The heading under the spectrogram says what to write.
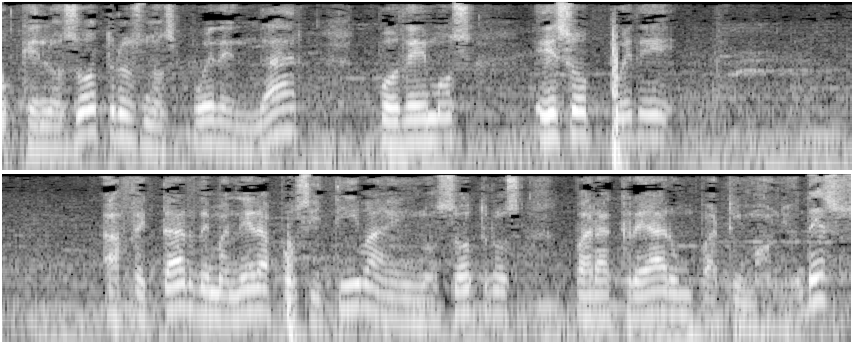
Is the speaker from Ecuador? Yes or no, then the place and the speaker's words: yes; Ecuador; para sentirnos orgullosos como ecuatorianos.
